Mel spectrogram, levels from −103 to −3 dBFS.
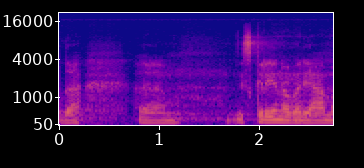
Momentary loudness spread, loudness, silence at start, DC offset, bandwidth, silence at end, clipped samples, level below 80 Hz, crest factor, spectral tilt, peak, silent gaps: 17 LU; -47 LUFS; 0 s; under 0.1%; over 20 kHz; 0 s; under 0.1%; -76 dBFS; 20 dB; -4.5 dB/octave; -30 dBFS; none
